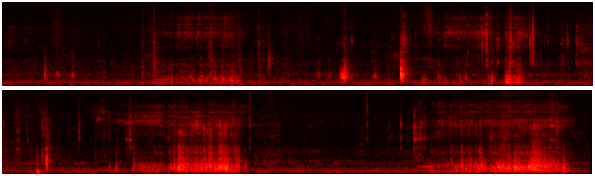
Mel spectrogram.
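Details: Father snoring: soft, rough snoring breaths about every four seconds, with clicks and small room noises in between.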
